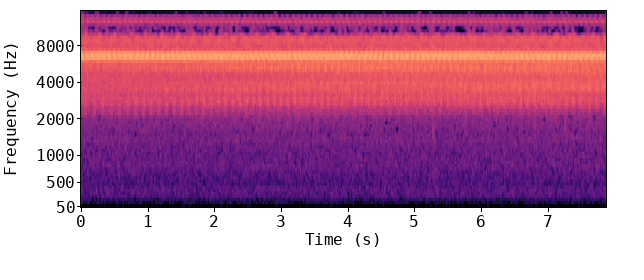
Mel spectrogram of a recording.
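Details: Singing cicadas give a steady high buzz with a faint fast pulsing texture, continuous from start to end.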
